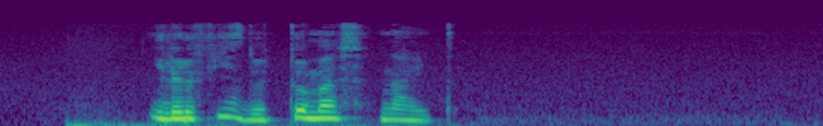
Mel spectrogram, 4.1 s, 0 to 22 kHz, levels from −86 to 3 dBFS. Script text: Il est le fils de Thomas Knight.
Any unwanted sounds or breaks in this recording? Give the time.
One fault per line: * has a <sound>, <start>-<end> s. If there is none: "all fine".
all fine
